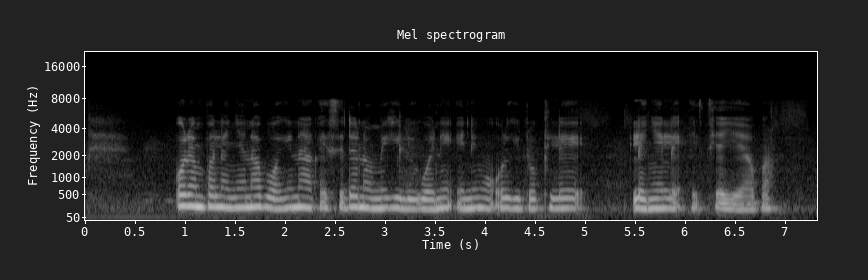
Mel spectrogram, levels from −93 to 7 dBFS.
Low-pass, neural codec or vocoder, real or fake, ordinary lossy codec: none; none; real; none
